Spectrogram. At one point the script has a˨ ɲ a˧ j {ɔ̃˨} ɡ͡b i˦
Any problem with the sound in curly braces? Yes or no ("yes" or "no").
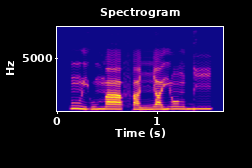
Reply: yes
